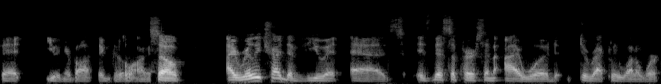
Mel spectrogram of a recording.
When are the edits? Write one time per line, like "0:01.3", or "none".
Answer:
0:01.5
0:04.0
